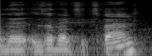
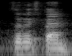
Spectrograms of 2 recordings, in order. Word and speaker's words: ZXpand: And we have an agreement for the ZedX Expand uh Zed Expand, let me say it properly. ZXPand Plus.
